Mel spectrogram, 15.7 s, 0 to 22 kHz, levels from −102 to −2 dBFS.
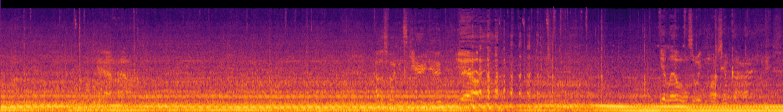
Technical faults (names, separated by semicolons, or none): damaged data in a compressed stream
